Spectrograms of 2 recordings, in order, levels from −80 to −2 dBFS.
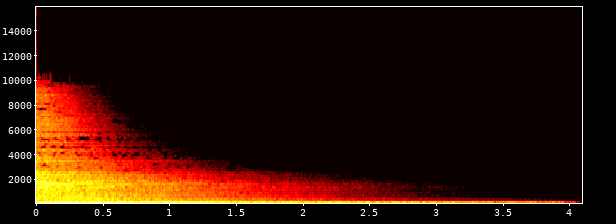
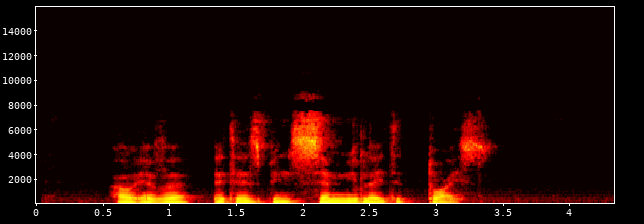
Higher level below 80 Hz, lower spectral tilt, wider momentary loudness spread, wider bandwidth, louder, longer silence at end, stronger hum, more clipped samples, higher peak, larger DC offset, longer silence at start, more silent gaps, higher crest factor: first, -18 dBFS vs -44 dBFS; about the same, -5 dB/octave vs -6 dB/octave; first, 23 LU vs 10 LU; first, 10 kHz vs 9 kHz; first, -17 LUFS vs -26 LUFS; second, 0.15 s vs 0.95 s; neither; neither; first, 0 dBFS vs -8 dBFS; neither; second, 0 s vs 0.6 s; neither; about the same, 16 dB vs 18 dB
